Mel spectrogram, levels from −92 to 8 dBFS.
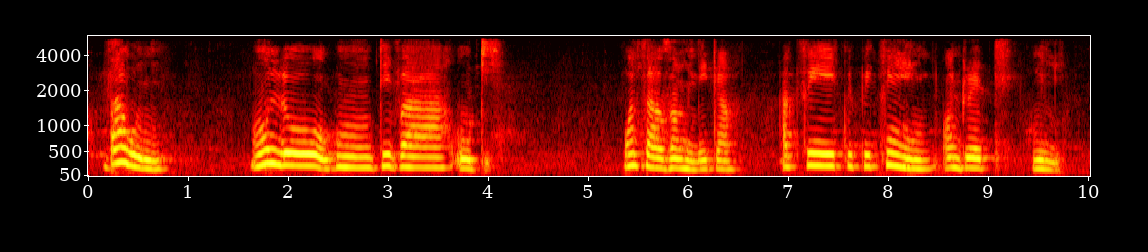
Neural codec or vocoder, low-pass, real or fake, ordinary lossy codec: codec, 44.1 kHz, 3.4 kbps, Pupu-Codec; 5.4 kHz; fake; none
